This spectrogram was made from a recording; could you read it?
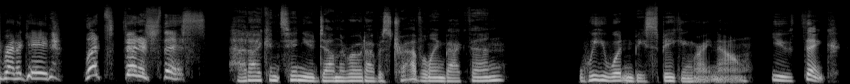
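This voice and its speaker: Seasoned female military officer for sci-fi game: authoritative, clipped, lower register, close dry recording. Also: gravelly, a little mellow, dry recording. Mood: urgent battle shouts. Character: stern, seasoned female space-navy officer, reformed ex-pirate. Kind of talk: video game voice acting.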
